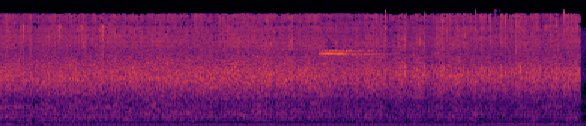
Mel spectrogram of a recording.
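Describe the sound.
A large crowd in the Los Pajaritos sports pavilion gives a sustained, loud ovation welcoming its young player, dense clapping filling the hall for several seconds with cheers and voices mixed in, cutting off abruptly at the end.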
